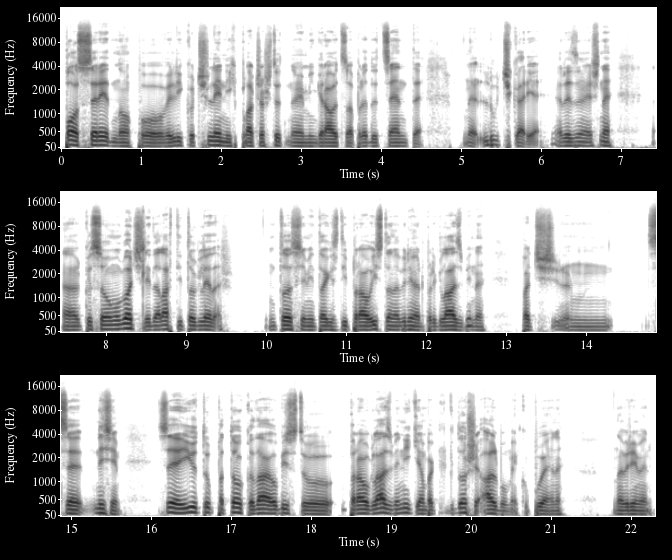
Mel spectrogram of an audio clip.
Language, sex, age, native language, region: Slovenian, male, 18-29, Slovenian, Drava region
